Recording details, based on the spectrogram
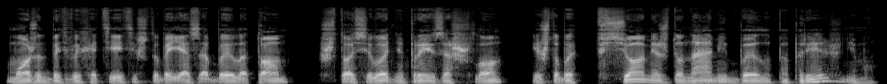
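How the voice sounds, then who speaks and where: A man voicing a commanding older businessman who speaks slowly and softly in a low, hushed voice. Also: no echo, clean studio sound. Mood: coaxing. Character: powerful, commanding older businessman, coaxing and tender.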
